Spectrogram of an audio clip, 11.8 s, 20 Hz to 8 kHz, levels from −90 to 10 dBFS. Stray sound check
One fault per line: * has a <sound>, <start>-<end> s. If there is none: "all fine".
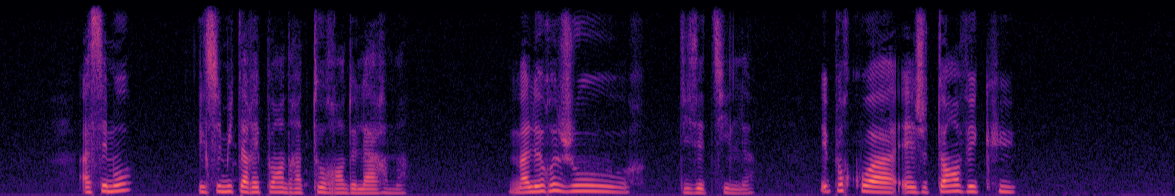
all fine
